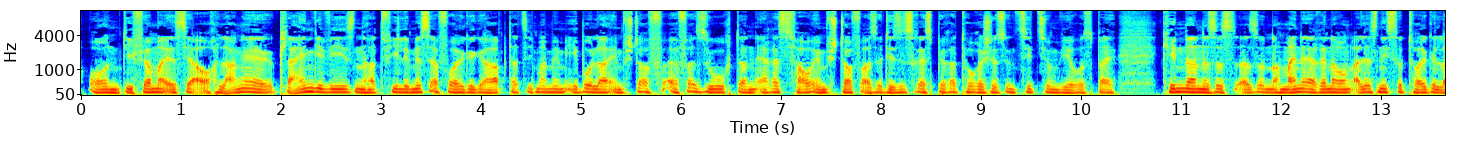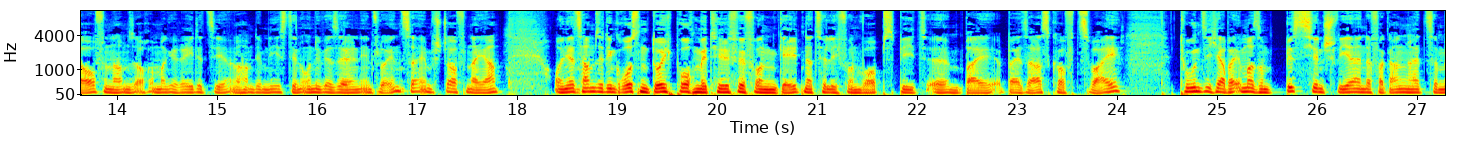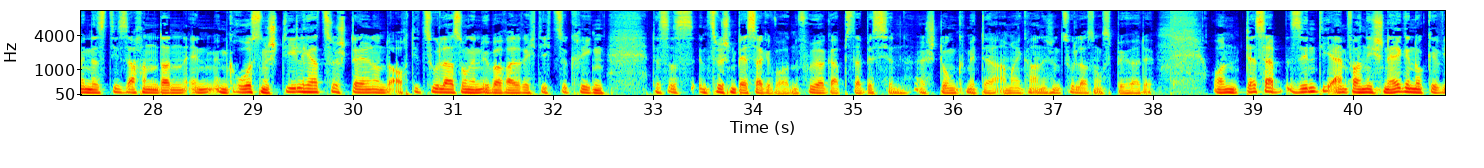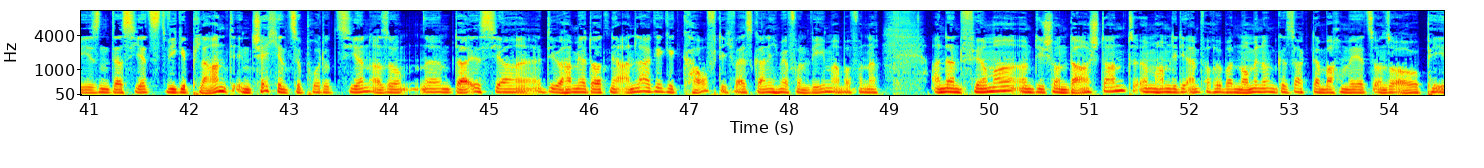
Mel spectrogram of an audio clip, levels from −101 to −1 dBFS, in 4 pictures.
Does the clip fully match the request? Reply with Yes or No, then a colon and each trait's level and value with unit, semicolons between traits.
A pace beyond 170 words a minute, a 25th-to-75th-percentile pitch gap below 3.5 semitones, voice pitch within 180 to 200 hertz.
No: fast, 190 wpm; narrow, 2.6 semitones; low, 120 Hz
